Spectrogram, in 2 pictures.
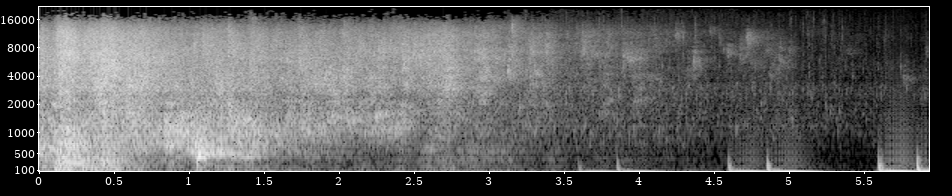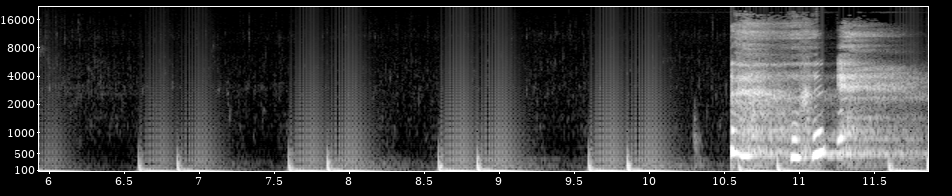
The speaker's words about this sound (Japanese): こうやってひっくり返しちゃえば心音が聞こえますね。嘘はダメですよ。あなたの胸もドキドキしてるじゃないですか。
